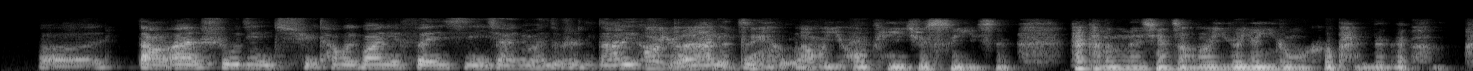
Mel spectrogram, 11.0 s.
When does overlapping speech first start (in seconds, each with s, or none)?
4.8 s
